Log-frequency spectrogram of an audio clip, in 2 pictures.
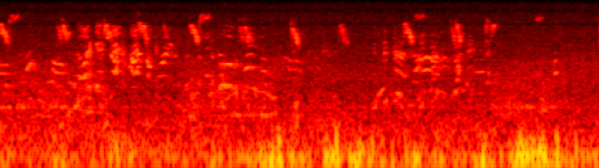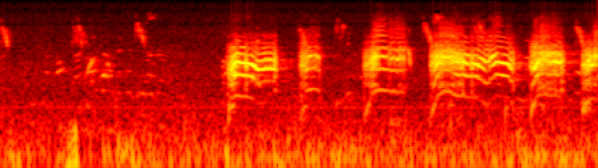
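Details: Big and little baboons playing catch give harsh, wavering, hissing screeches in loud bursts, like an angry cat, after faint bird chirps.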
